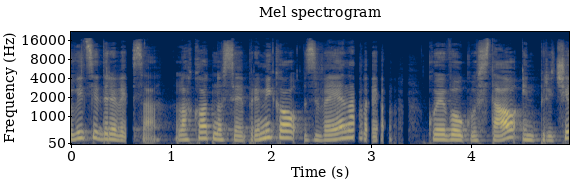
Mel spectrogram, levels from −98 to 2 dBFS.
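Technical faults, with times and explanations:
0.54–0.63 s: AAC frame loss with muting. The speech drops into a soft-edged silence of about 85 ms, which fits roughly four lost frames. The decoder zeroes the missing spectra, and the overlapping transform windows fade the sound out and back in.
2.82–3.38 s: AAC frame loss with muting. Short muted gaps are scattered across about 0.55 s, totalling about 0.36 s, the longest around 70 ms. Each gap is faded at its edges by the same window overlap.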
